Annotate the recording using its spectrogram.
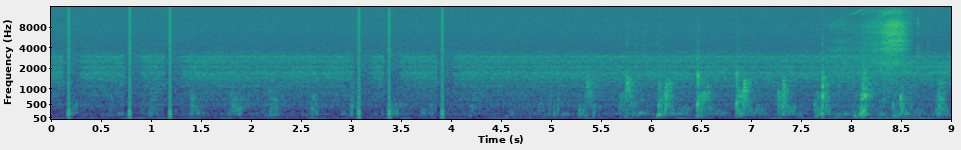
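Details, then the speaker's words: Fetal heartbeat heard on Doppler during a fetal ultrasound scan: fast, regular whooshing galloping rhythm around 150 beats a minute, a normal fetal heartbeat. "Donc, c'est un bruit de galop là, que vous entendez comme ça. C'est rapide, c'est régulier."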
